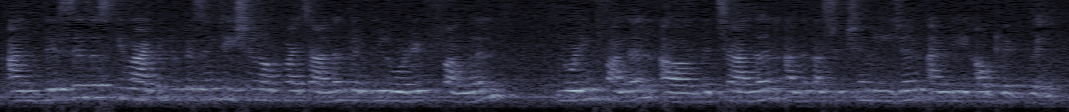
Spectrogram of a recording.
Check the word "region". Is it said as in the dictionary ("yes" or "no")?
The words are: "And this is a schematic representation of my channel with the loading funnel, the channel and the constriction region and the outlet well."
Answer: yes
